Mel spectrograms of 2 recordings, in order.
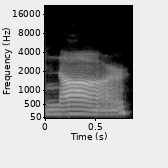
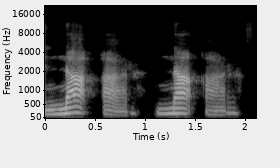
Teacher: And again, this ayin, because it's a separate syllable from this, we're going to make sure we have, there's a distinct separation between the first syllable and the second syllable. So we're not going to say nar, we're going to say na'ar, na'ar, okay?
